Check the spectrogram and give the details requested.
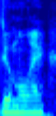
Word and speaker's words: Dumile: Yeah, Dumile, pronounced Dumile.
